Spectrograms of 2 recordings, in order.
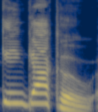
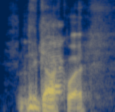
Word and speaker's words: Ngakoue: Defensive end Yannick Ngakoue. I did not say that right. – Ngakoue. – Ngakoue. Damn, I was so close to the start of it.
